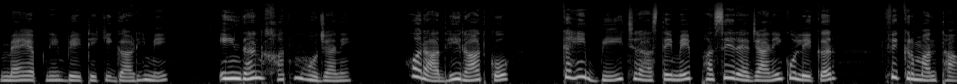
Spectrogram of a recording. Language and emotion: Urdu, fearful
